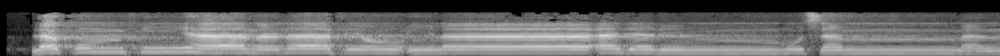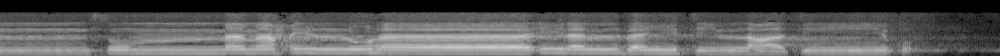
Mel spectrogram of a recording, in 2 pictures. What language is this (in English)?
Arabic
